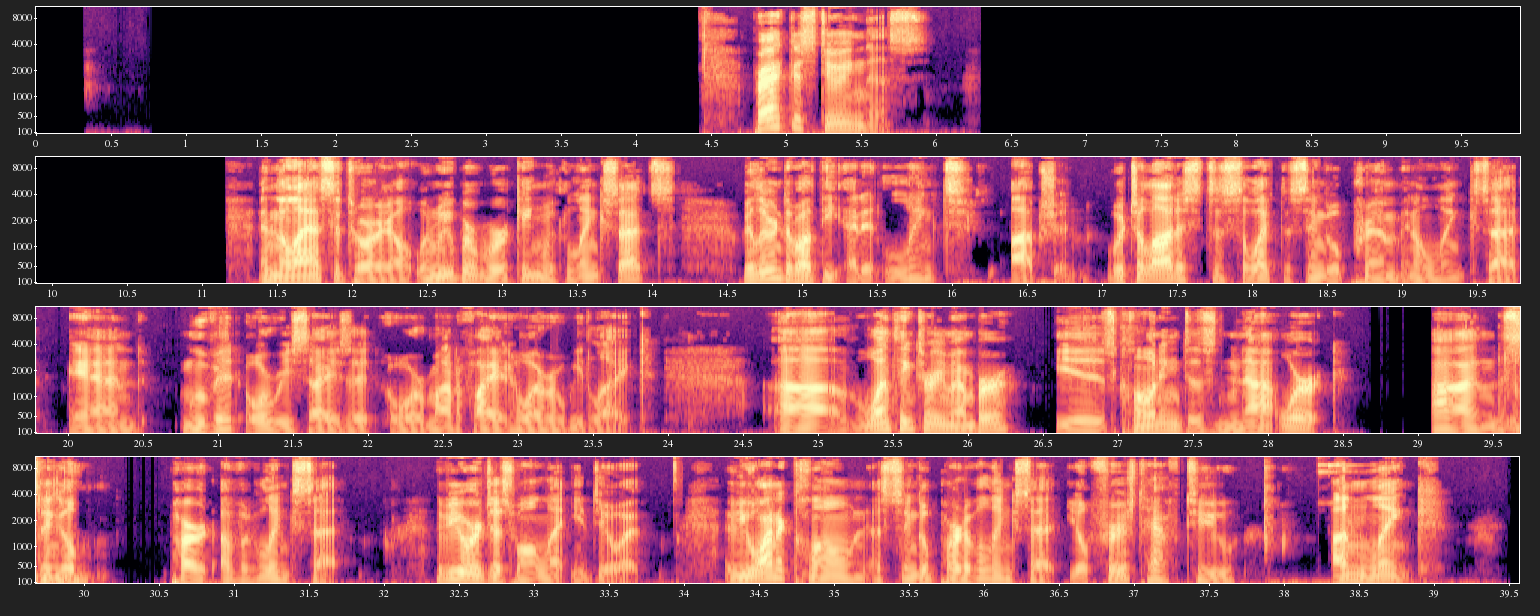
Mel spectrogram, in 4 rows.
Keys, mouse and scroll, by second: 0.9 alt+click, 29.3 shift+click, 37.9 ctrl+shift+i.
